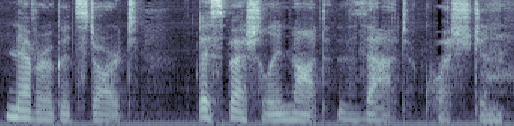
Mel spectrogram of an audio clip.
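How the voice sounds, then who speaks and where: A woman's voice: low voice, moderate pace, slightly rough. Wry, exacting girlfriend played by a woman. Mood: wry, probing. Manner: wry, challenging, pointed questioning. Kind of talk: audio drama dialogue.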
